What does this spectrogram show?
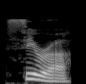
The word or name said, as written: ceara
